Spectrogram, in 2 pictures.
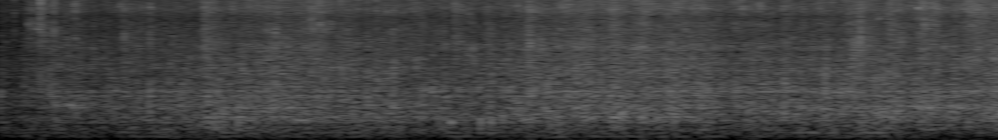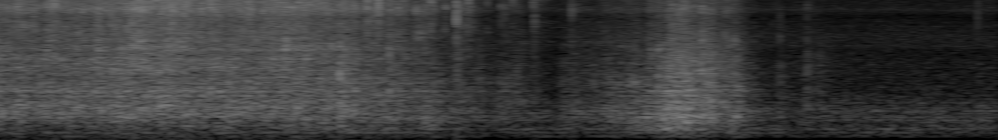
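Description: Small dry macaroni pouring from a packet into a pot of boiling water: a dense, steady crackling rattle for about seven seconds. A short burst of noise follows about eight seconds in, then only faint bubbling.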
